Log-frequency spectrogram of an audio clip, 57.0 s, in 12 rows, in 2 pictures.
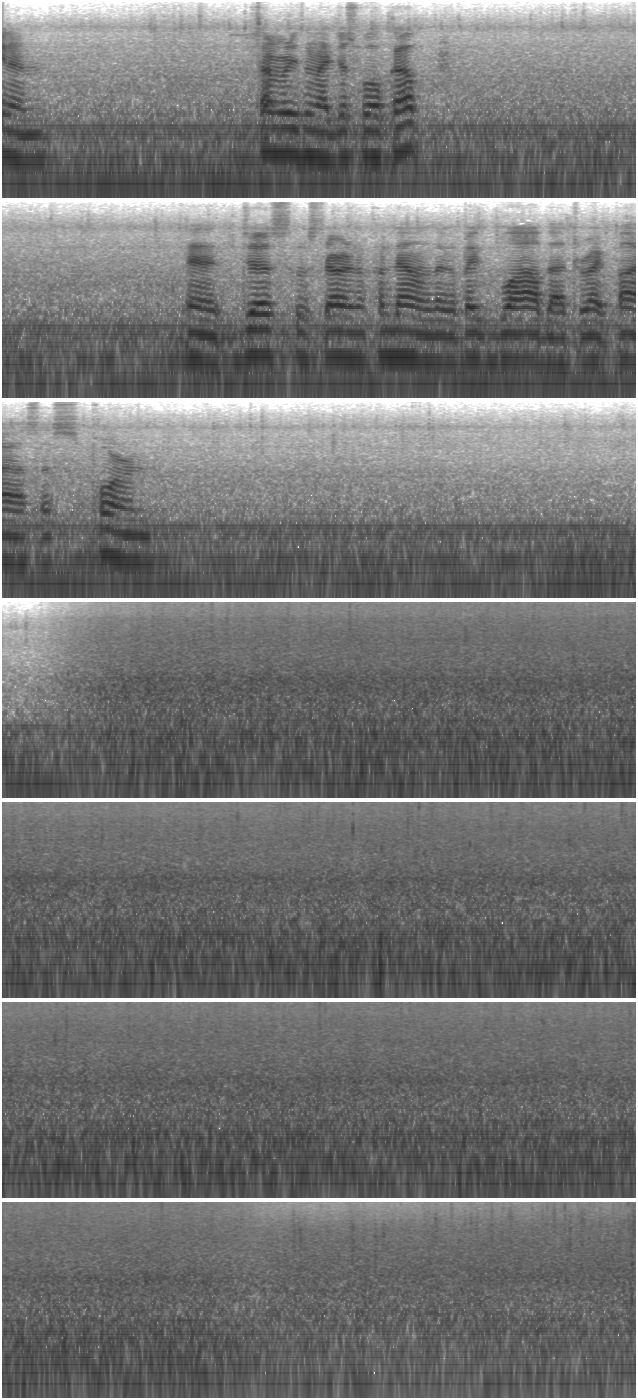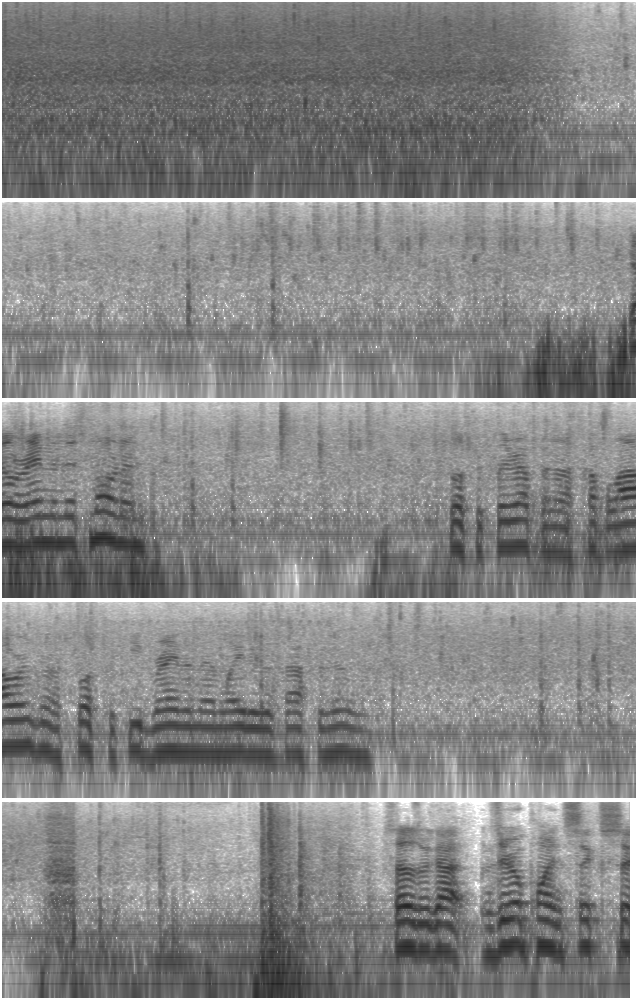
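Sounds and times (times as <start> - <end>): heavy rain pouring: 14.5 - 38.8, 41.7 - 52.9.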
